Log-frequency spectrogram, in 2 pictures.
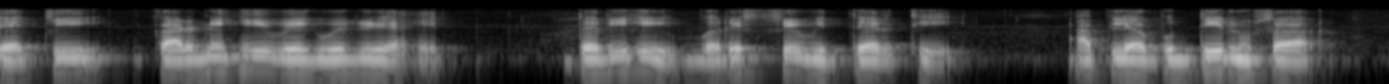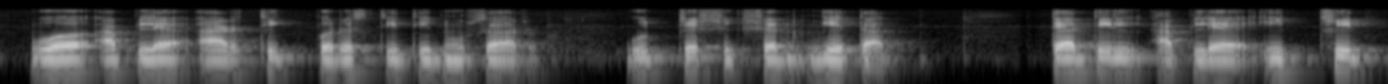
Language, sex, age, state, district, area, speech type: Marathi, male, 45-60, Maharashtra, Wardha, urban, spontaneous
